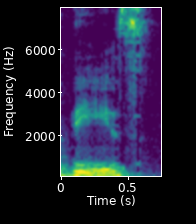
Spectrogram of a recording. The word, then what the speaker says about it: these: I'll say the sentence one time, then just the phrase with the word this or these, and then I'll repeat the sentence.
